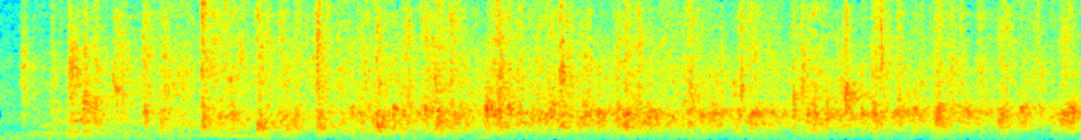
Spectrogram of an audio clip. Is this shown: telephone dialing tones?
no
